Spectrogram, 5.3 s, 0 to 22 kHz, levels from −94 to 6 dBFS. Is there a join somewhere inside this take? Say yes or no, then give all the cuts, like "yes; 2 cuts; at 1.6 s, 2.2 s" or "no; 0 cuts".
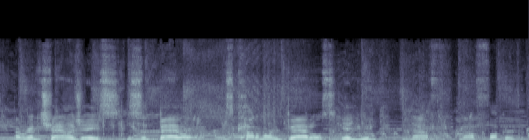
no; 0 cuts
